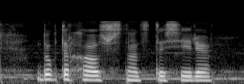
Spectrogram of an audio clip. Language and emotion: Russian, neutral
